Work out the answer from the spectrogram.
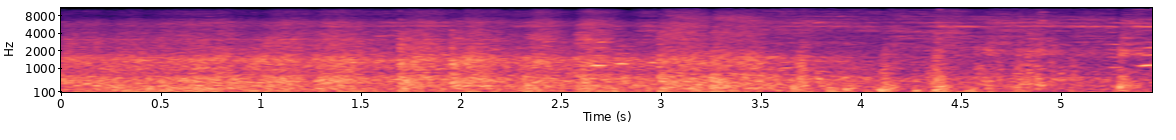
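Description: Passenger train coach running on the track, heard from inside the coach: wheels clacking over rail joints in an irregular run of knocks, over a steady running rumble, with a faint brief wheel squeal.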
